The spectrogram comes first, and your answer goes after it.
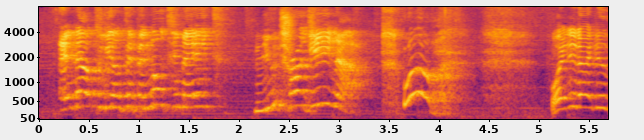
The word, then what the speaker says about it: Neutrogena: So it's Neutrogena. So Neutrogena, let's break it down to pronounce it. Ne. And in 10,000 videos that I made, I never managed to find another way than saying, pronounce it as I said it. Trop. Let's give up! So trop, like the troposphere, the lowest region of the atmosphere, but with a French R. Trop. G, like J.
